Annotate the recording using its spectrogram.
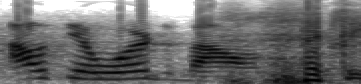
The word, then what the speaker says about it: Outward Bound: Esa era una cuestión que también que queríamos preguntarte, lo que nos acabas de comentar, corrígeme, porque mi pronunciación tampoco es que sea muy, muy buena, Outward Bound, ¿no? – Sí. – Se trata. – No, que lo diga ella, que lo dice mejor. ¿cómo se dice? – Sí, es una escuela que se llama Outward Bound. – Igualito, ven.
